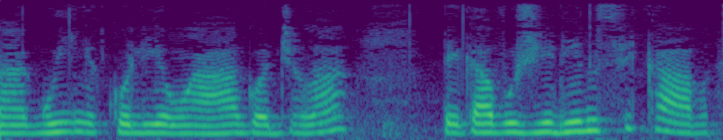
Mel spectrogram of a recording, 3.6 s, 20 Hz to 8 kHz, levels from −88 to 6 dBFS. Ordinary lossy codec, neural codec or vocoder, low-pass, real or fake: none; none; 7.2 kHz; real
